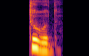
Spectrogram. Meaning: 1. to know (to be aware of some information) 2. can, to be able, know how to 3. to know (to be acquainted or familiar with)
- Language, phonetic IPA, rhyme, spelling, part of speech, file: Hungarian, [ˈtud], -ud, tud, verb, Hu-tud.ogg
